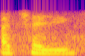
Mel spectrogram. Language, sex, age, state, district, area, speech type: Punjabi, female, 18-30, Punjab, Barnala, rural, conversation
